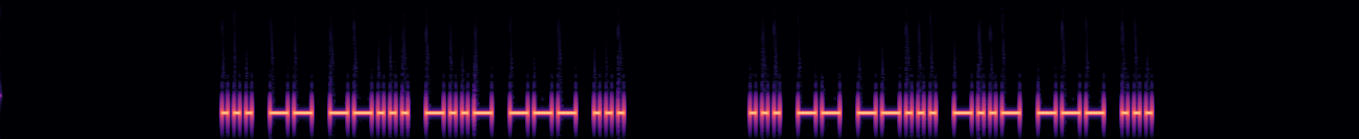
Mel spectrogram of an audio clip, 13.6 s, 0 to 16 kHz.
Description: Morse code, heard as a keyed tone, about 20 wpm, 700 Hz. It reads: SM7XOS SM7XOS
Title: DXCC-100 Call Signs - 6 Characters - Repeated 2x - 20wpm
